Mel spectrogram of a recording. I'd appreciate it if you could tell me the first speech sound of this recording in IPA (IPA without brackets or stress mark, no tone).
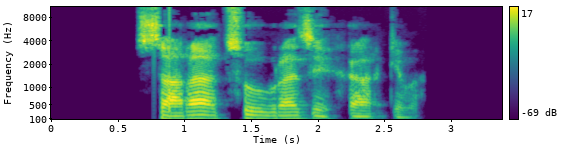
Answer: s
